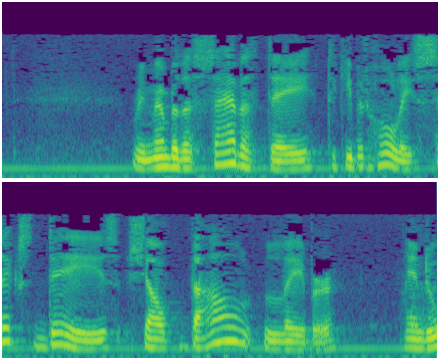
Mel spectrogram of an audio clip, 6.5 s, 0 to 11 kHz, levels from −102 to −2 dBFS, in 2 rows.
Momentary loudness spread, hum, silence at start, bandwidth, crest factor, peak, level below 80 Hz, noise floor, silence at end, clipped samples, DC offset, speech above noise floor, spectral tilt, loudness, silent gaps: 7 LU; none; 0 s; 6.4 kHz; 18 dB; 0 dBFS; -54 dBFS; -39 dBFS; 0 s; under 0.1%; under 0.1%; 21 dB; -7 dB/octave; -19 LUFS; none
